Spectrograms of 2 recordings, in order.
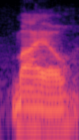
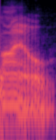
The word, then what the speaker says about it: Mayo: Mayo is how it's pronounced. It's Okay. Mayo. Mio, Oh, he is Mayo.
